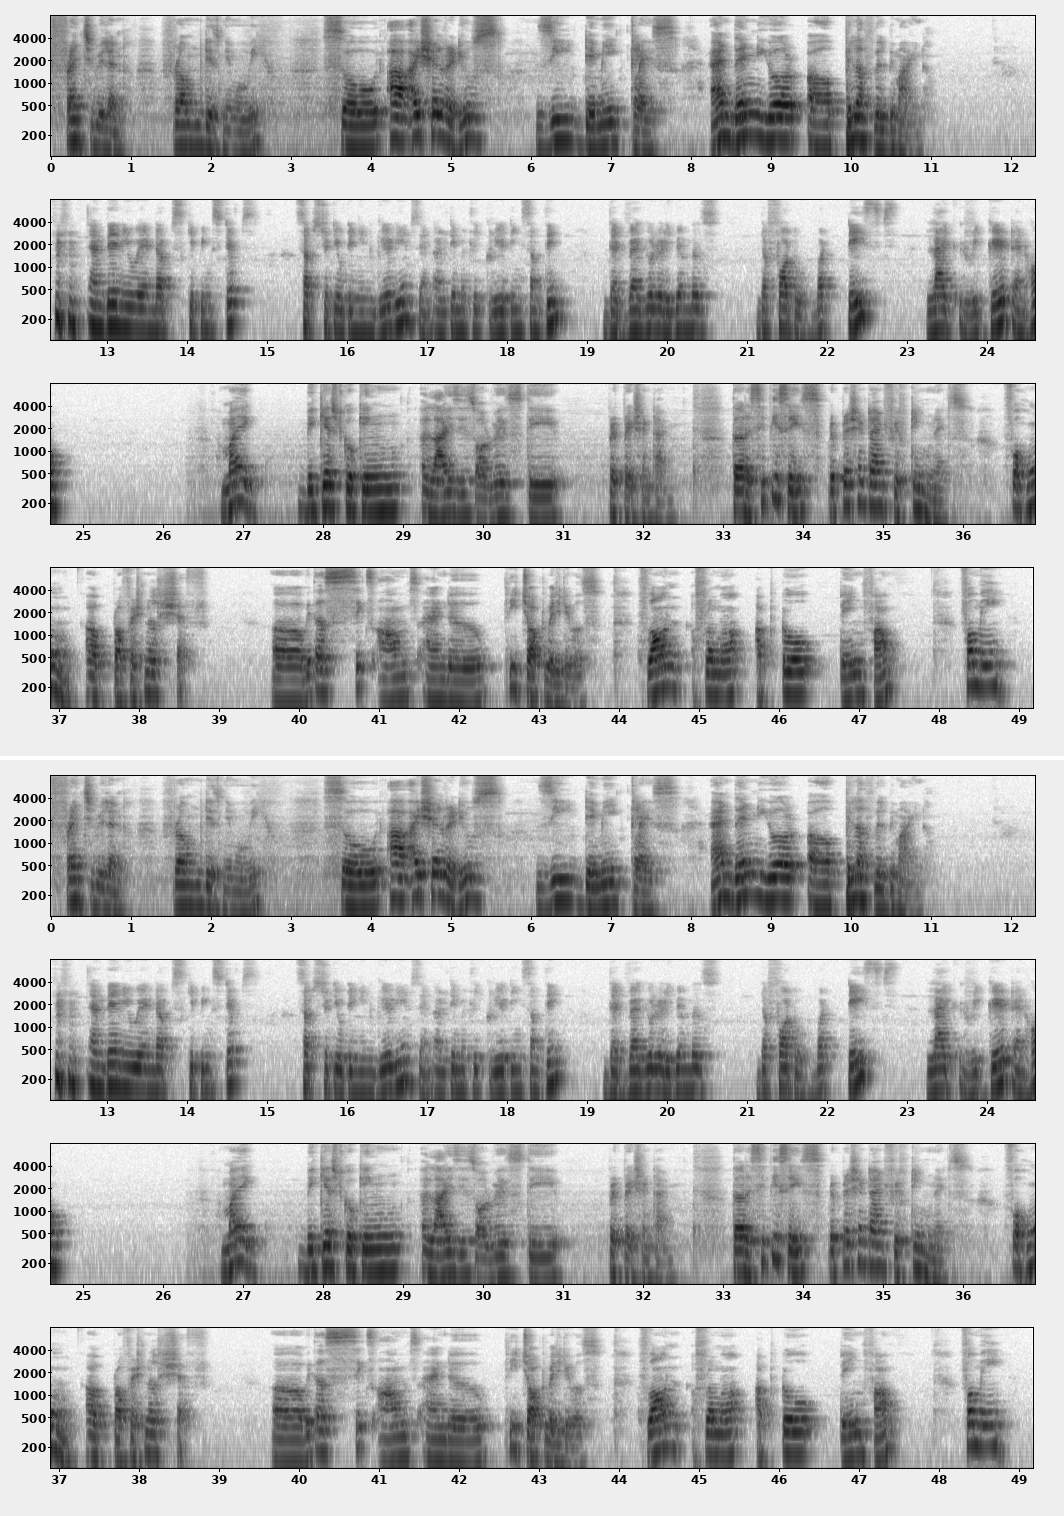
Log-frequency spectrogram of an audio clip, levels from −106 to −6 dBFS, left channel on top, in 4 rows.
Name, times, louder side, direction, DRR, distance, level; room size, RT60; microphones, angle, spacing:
voice 1, 0.0-2.8 3.1-5.6 6.1-7.8 8.2-10.9 26.7-27.2 27.7-29.0 29.2-30.9 31.6-32.4 32.7-36.0 36.6-38.6 39.7-42.3 42.6-43.7 44.3-45.8 46.0-46.4 46.8-47.4 48.3-48.8, left 2 dB, 60° left, -2 dB, 2.6 m, -26 dB
voice 2, 12.4-14.8 15.4-18.8 19.2-20.6 21.1-22.8 23.3-24.8, left 2 dB, 20° left, 1 dB, 0.9 m, -29 dB
7.6 x 4.1 x 3.5 m, 0.34 s
head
